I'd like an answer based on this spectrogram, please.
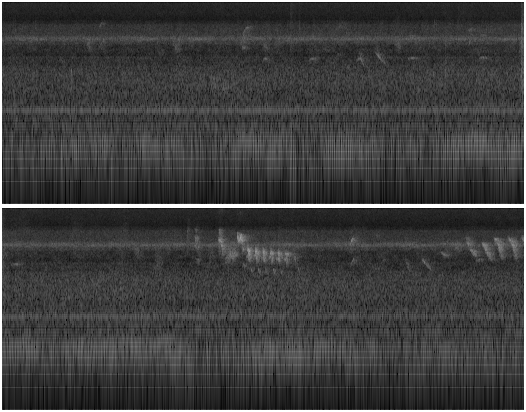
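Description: Rainforest ambience: a steady high insect drone over a low rumble, with two short runs of rapid, high-pitched chirps, one about fourteen seconds in and another near the end.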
